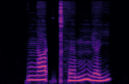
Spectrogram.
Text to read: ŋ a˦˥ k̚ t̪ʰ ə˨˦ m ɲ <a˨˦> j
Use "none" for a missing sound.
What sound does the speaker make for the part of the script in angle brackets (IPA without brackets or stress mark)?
ə˨˦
